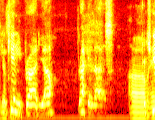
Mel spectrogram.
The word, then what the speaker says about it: Pryde: they got Pride is spelled Pryde as in Yeah, Katie like Pride, I'm like in guessing. Kitty Pride, yo.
